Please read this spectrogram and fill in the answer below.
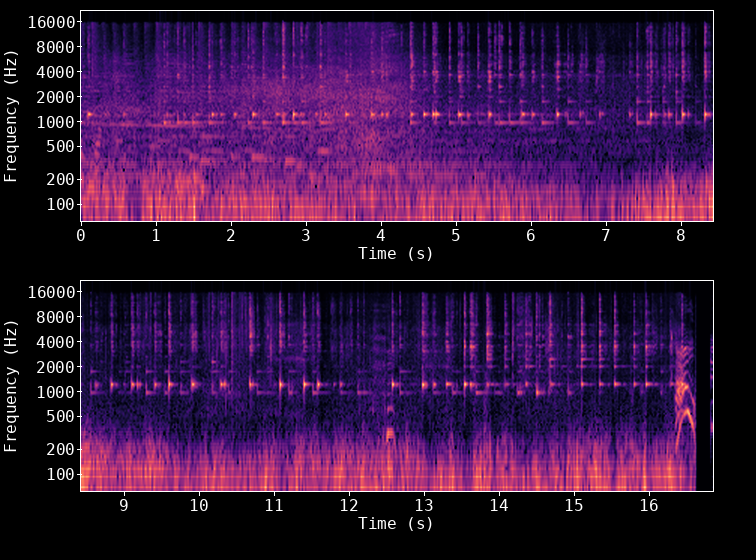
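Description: Sheep bleating over background music, with wind rumbling on the microphone.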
